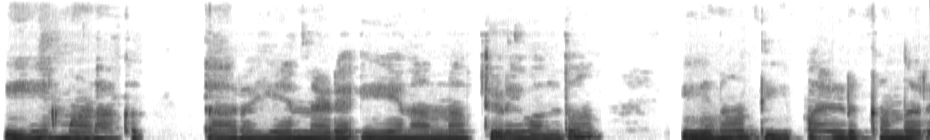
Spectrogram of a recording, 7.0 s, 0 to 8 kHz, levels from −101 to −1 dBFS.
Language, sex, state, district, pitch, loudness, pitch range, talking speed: Kannada, female, Karnataka, Belgaum, 180 Hz, -23 LUFS, 175-185 Hz, 85 wpm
